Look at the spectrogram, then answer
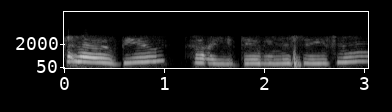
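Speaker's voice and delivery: put-on lofty British accent, pitched very high. Greeting the co-host Bill: British accent like the Queen. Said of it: "Hello, Queen".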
